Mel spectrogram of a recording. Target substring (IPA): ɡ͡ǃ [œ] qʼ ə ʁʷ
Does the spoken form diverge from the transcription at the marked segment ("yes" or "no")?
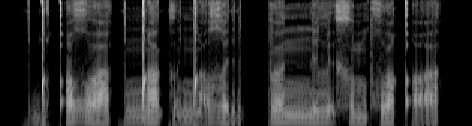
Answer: yes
